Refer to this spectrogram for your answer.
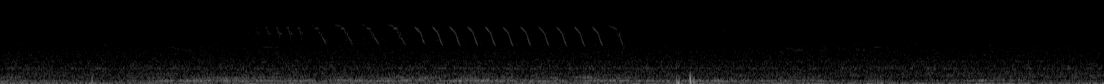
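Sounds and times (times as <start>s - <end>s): low background rumble: 0.0s - 11.0s
songbird trilling: 2.4s - 6.4s.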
